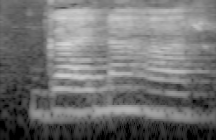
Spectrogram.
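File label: Santali, female, singer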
